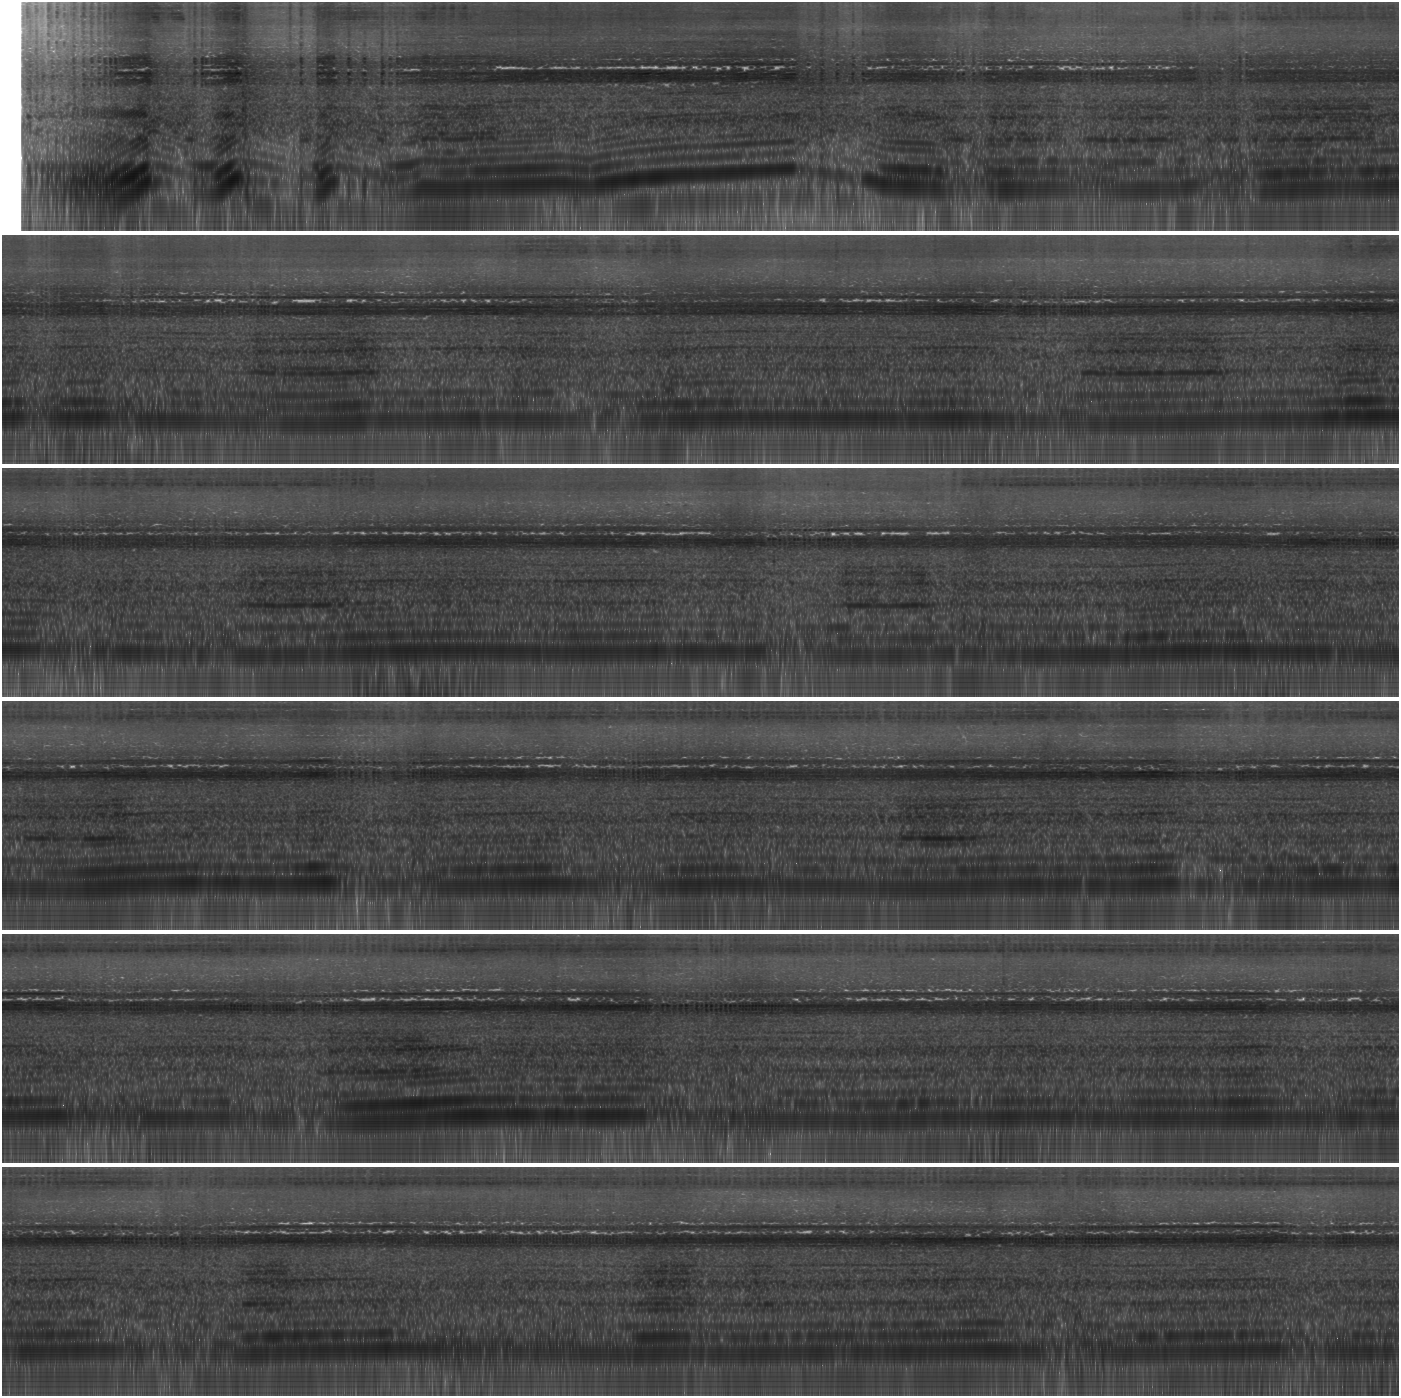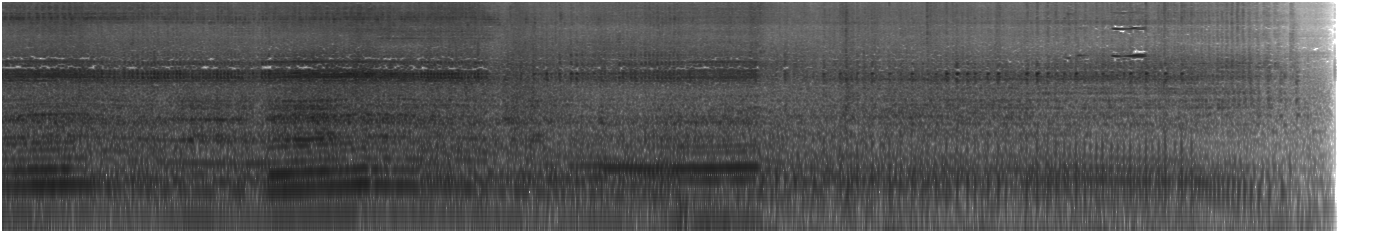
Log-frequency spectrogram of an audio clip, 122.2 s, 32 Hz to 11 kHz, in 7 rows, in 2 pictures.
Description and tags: Moottoripyörä, vanha, ajoa asfaltilla / An old motorbike, start, riding on asphalt, stopping, switch off, Messerschmitt, 191 cm3, a 1962 model, roofed
Messerschmitt, katettu, 191 cm3, vm 1962. Käynnistys, ajoa mukana asfaltilla, pysähdys, moottori sammuu. (Messerschmitt KR 200, 10 hv, 2-tahtinen).
Paikka/Place: Suomi / Finland / Riihimäki
Aika/Date: 02.09.1990
Field-Recording, Finland, Finnish-Broadcasting-Company, Motorbikes, Motorcycling, Soundfx, Suomi, Tehosteet, Yle, Yleisradio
